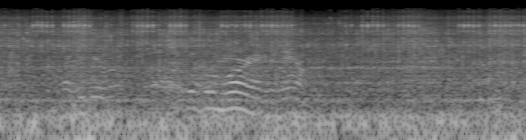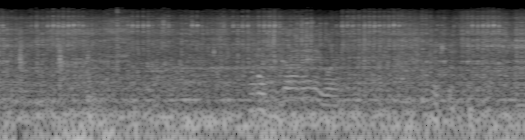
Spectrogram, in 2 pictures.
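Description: Steady low rumble of a boat's twin outboard engines running slowly, mixed with wind buffeting the microphone, under faint voices.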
